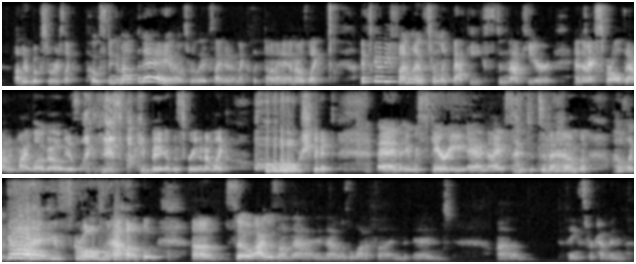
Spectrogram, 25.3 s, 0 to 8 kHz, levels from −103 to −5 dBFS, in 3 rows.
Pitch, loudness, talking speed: 230 Hz, -22 LUFS, 210 wpm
